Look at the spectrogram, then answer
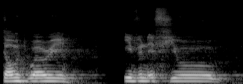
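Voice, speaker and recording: Young German-accented man, mellow voice, chatty and self-interrupting livestream host, echoey room. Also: monotone, slow pace. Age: 20s. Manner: rambling, self-correcting, laughing often. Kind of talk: casual live Q&A. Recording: echoey room with low-quality stream audio.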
